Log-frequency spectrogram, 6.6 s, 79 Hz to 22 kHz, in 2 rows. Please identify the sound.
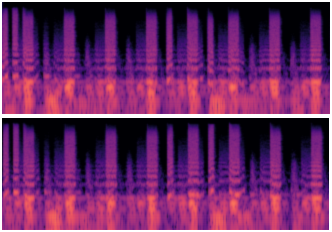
beep line
146bpm, dance, loop, techno, trance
